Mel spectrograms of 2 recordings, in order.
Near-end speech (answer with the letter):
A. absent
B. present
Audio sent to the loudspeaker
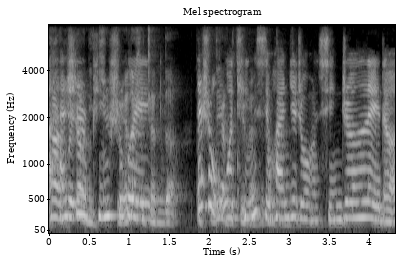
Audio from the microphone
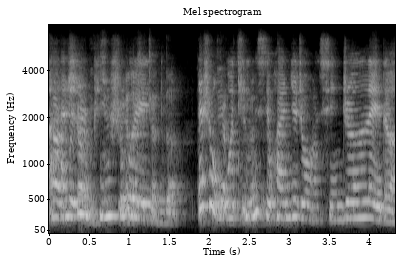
A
